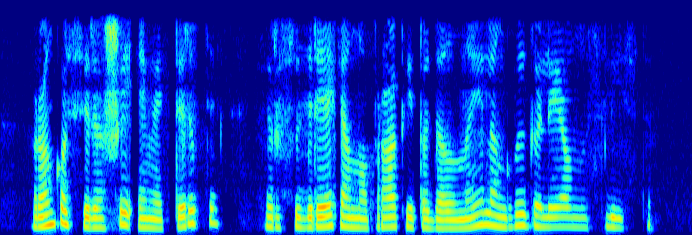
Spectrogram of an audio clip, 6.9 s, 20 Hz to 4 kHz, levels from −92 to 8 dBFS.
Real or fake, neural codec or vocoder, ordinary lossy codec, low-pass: real; none; AAC, 24 kbps; 3.6 kHz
